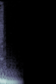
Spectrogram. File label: reverb kick drum sound e key; kick drum samples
